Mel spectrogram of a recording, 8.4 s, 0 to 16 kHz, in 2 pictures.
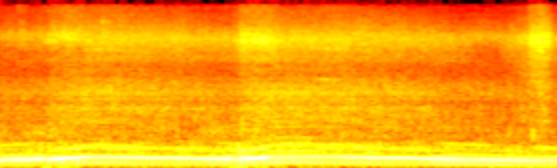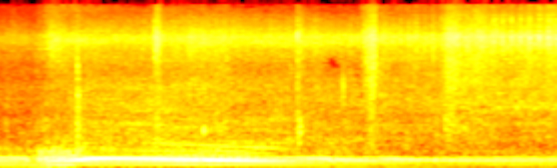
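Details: Porsche 944 turbo (951), stock, revving: a tone climbing and falling with engine speed over the exhaust note; owner suspects the turbo is out of balance from debris buildup or a broken fin, unconfirmed until disassembly: turbo whine.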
